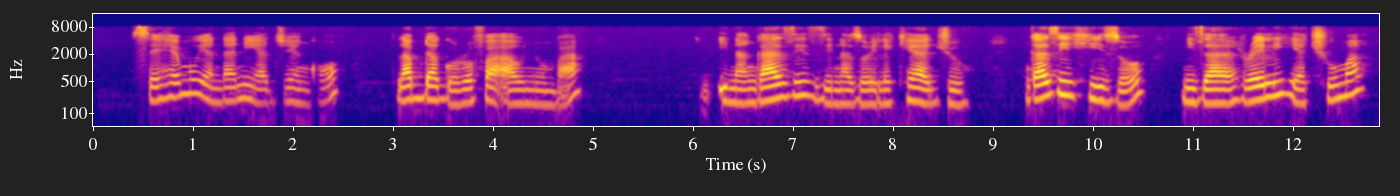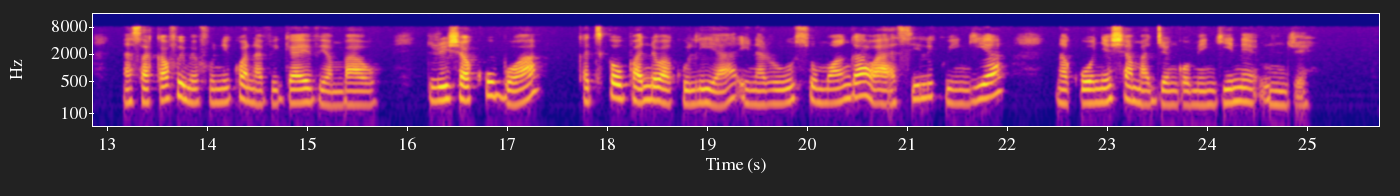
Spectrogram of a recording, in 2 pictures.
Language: Swahili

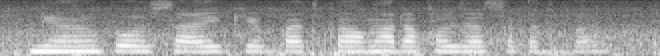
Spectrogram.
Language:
Bhojpuri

